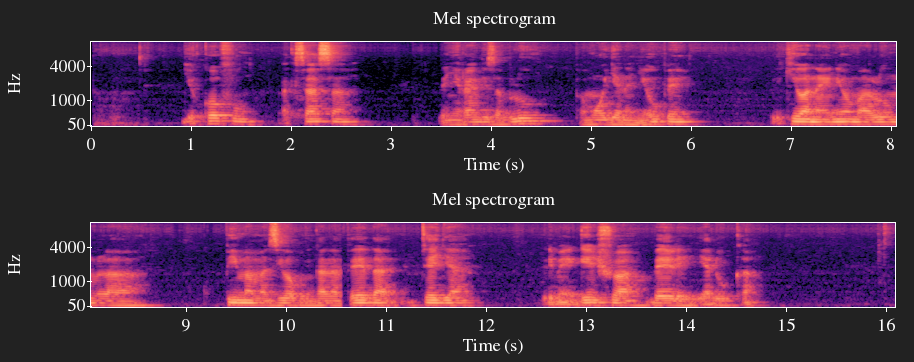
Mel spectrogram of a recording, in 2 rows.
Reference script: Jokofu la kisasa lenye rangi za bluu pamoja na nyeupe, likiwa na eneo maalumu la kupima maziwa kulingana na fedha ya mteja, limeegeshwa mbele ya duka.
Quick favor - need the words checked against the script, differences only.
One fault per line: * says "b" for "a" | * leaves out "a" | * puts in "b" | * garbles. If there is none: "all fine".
* leaves out "na"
